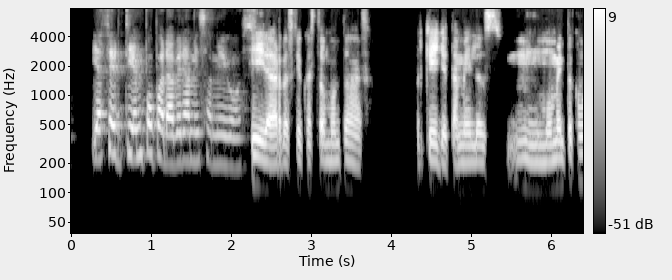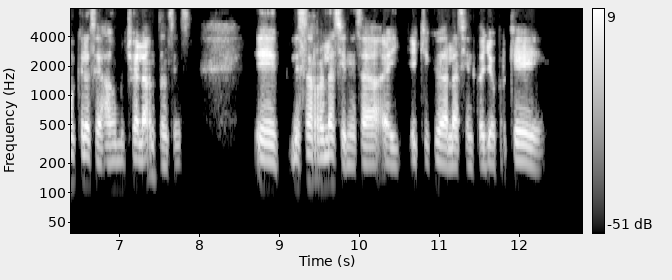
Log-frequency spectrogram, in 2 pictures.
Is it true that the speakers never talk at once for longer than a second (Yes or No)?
Yes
